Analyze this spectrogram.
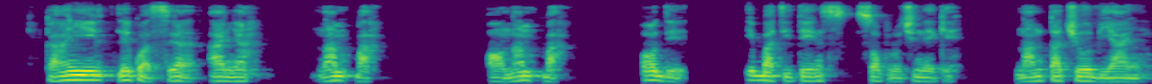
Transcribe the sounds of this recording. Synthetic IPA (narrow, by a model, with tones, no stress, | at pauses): ka˨a˦ɲɪ˦le˦kʷa˨sɪ˦a˦a˦ɲa˦ | na˨ŋ͡m̩˦k͡pa˨ | ɔ˨na˨ŋ͡m̩˦k͡pa˨ | ɔ˦dɪ˨ | ɪ˦ɡ͡ba˨ti˦te˦n̩˦ssɔ˦pɾo˨t͡ʃi˦ne˦ke˨ | na˨n̩˦ta˦t͡ʃi˦o˦bi˨a˦ɲɪ˦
